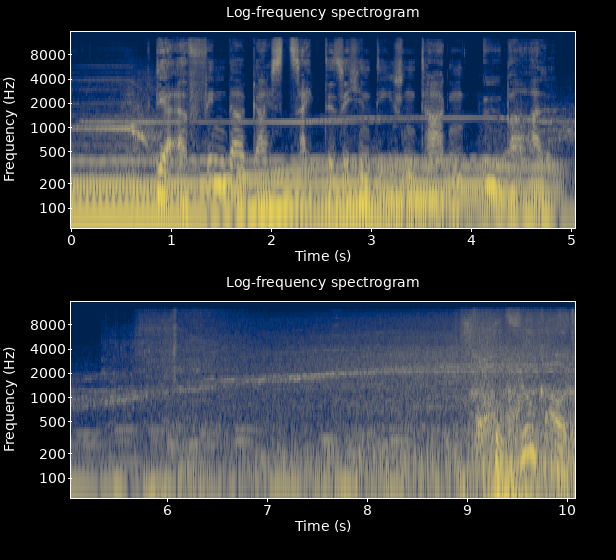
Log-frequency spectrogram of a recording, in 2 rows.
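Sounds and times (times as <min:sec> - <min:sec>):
thin rising whine: 0:00.0 - 0:10.0
steady jet-like hiss: 0:05.6 - 0:10.0.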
